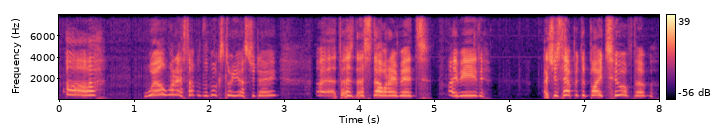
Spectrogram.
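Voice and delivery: very high falsetto, stumbling excuse; squeaky-high, caught-out character voice; flustered shy girl. Acted. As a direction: backpedal as a bashful girl in falsetto.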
